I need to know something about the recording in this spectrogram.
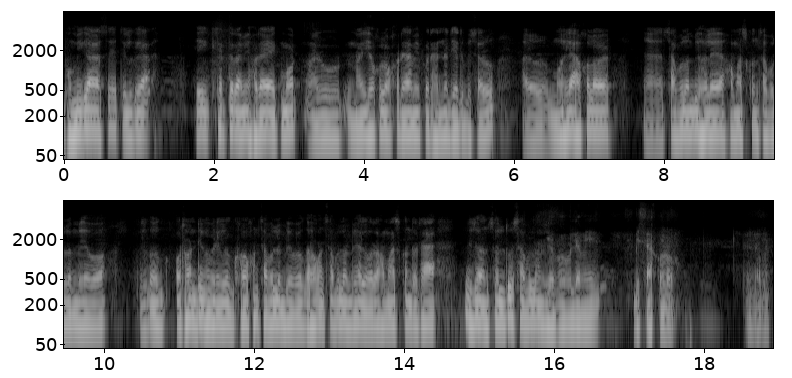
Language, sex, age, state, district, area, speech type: Assamese, male, 18-30, Assam, Dhemaji, rural, spontaneous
